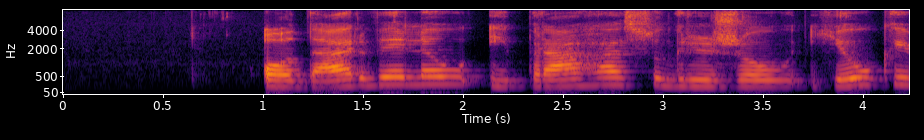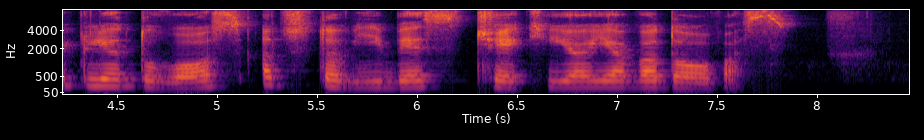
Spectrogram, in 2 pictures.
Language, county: Lithuanian, Kaunas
